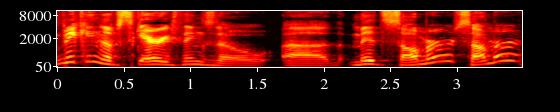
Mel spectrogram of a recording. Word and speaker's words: Midsommar: Speaking of scary things, though, Midsommar. Midsummer. That's how they say it in Sweden. Yeah, it's Midsommar.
